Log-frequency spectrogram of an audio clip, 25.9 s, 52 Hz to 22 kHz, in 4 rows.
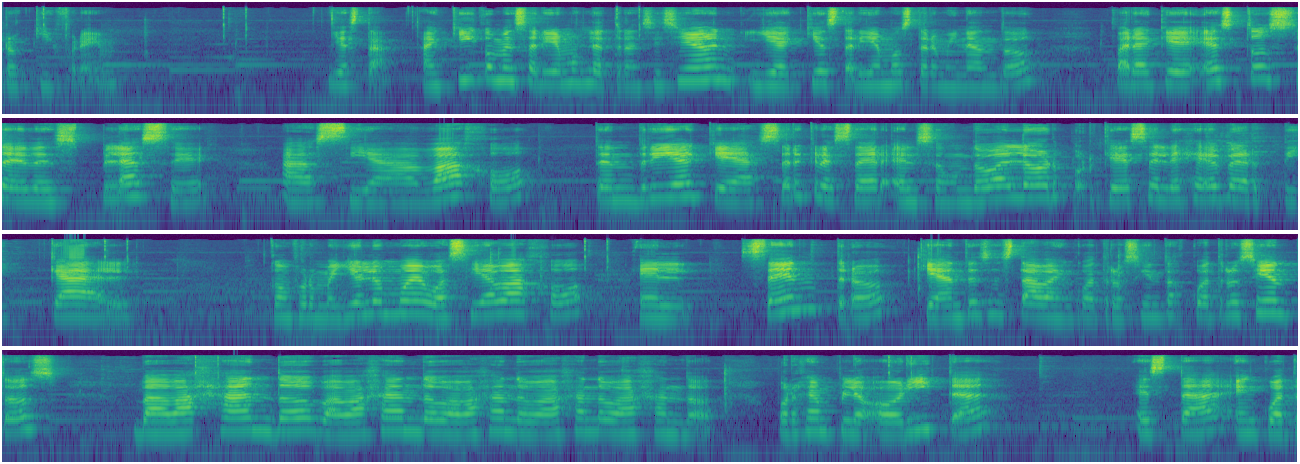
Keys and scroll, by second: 15.2 ctrl+z, 17.4 ctrl+z, 22.9 ctrl+z.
